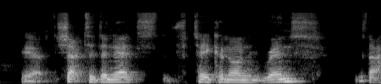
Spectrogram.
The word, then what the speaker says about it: Rennes: Shakhtar Donetsk taking on Rennes. Is that how you even pronounce their name? Yeah, Rennes. Ren.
